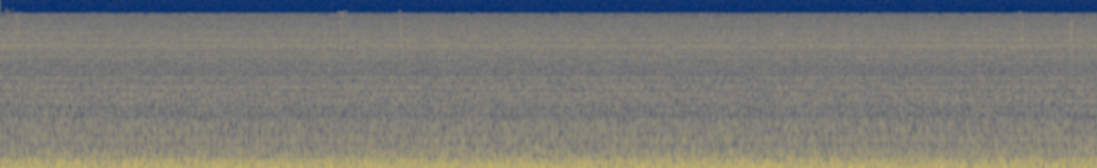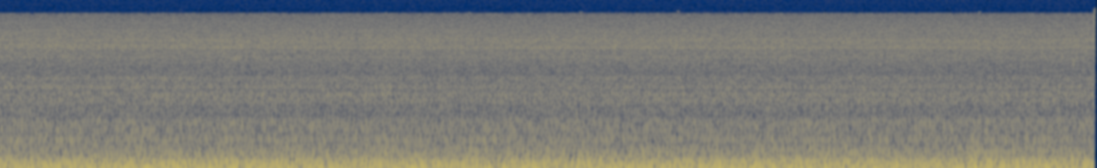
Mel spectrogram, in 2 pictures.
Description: Freezer Drone Loop

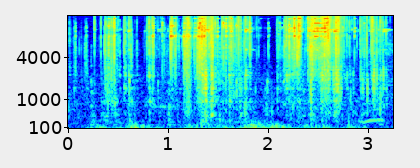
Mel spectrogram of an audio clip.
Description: Chain Rustling

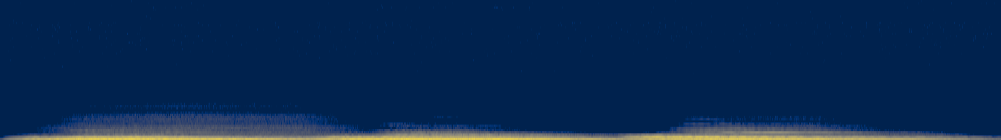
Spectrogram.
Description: Dark Ambient Guitar Drone E C

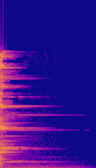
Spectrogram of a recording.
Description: Ding

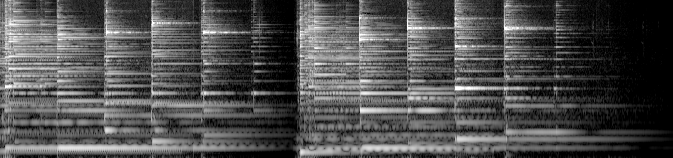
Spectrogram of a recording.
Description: Fairy Intro

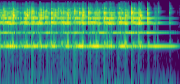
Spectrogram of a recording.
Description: Nepal bell Swirl

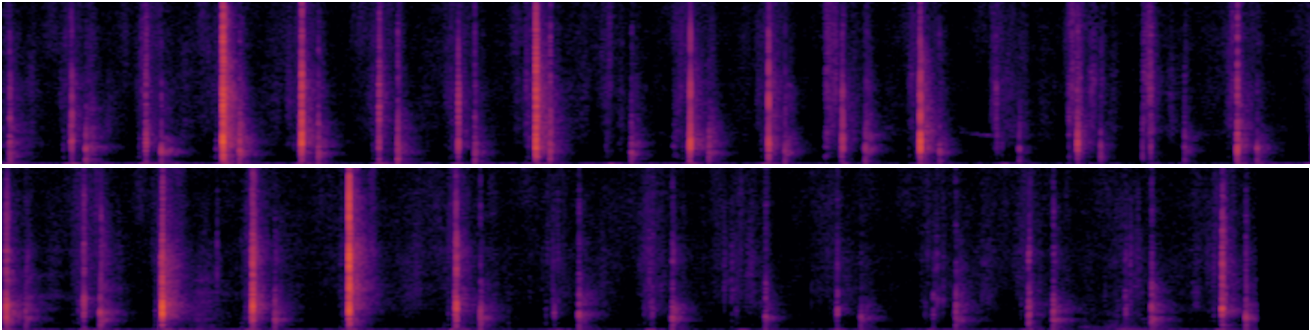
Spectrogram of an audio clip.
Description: Walking In Flipflops

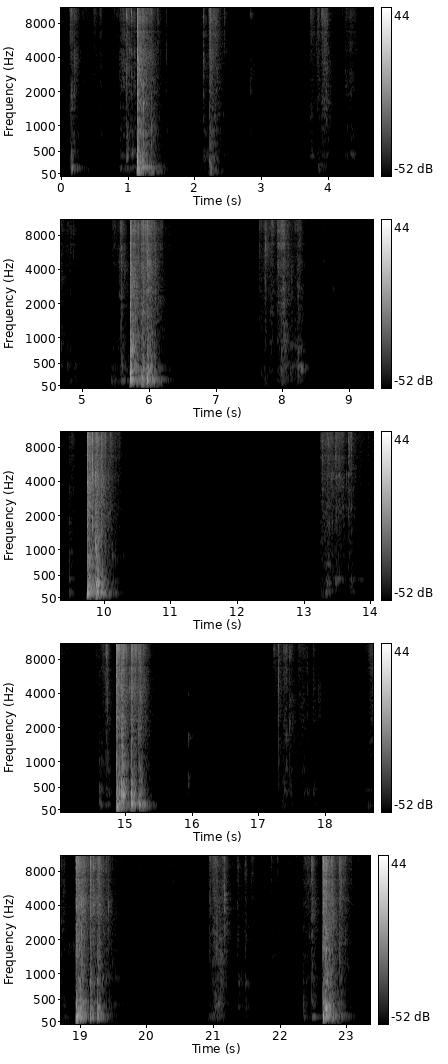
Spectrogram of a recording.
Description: Cardboard Box Fall Impacts

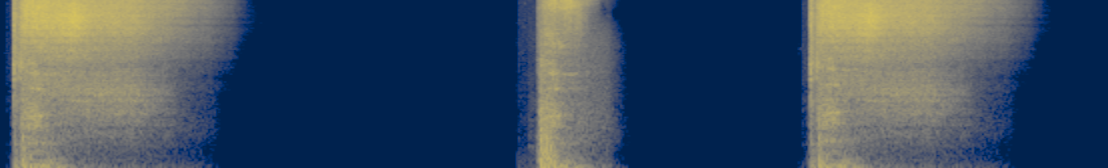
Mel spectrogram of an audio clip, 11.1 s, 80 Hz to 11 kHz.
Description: Smokebomb Sounds; Tmnt 2012 Inspired

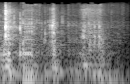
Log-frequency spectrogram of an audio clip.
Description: Robot Mech Movement

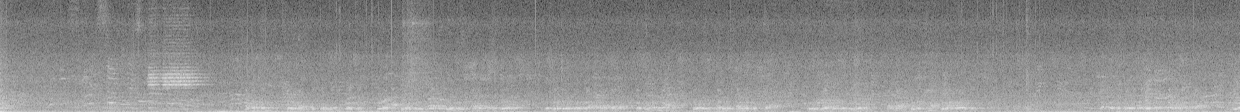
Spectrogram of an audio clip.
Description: Newark Airport Outside

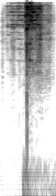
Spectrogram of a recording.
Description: Keys

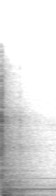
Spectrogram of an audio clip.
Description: Thud

